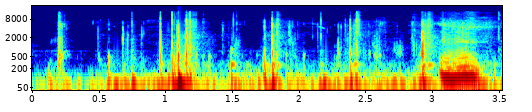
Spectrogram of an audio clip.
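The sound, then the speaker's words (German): Crunchy biting and chewing of a tomato, a run of many irregular moist clicks and snaps at moderate volume, with no talk over them. “Ich esse jetzt meine letzte Tomate.”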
